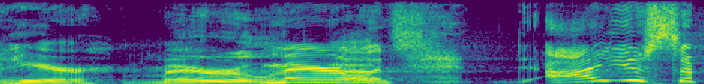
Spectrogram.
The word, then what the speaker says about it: Maryland: all hey we got lots of we got Maryland here Marilyn Marilyn I used to pronounce it Mary land and then I was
